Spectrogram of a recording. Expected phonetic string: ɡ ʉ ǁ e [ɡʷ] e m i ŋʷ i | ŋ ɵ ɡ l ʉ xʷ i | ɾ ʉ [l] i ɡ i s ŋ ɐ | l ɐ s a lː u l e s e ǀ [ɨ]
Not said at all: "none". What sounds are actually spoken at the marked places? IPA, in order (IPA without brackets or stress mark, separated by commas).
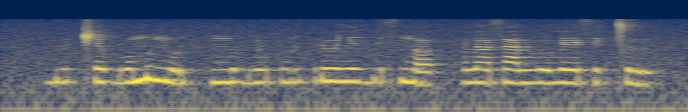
ɡʷ, l, ɨ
